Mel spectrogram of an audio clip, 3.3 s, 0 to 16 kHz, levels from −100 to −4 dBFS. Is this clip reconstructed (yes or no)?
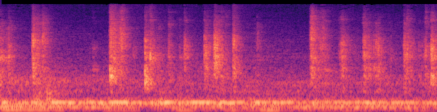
no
